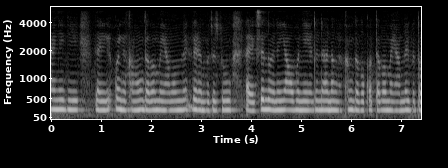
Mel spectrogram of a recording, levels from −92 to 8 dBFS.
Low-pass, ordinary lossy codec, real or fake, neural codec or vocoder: 5.4 kHz; AAC, 48 kbps; fake; autoencoder, 48 kHz, 32 numbers a frame, DAC-VAE, trained on Japanese speech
